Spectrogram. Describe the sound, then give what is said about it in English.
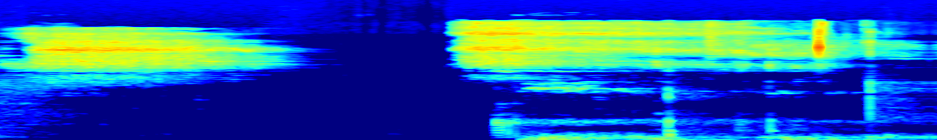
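Deep breath during a guided affirmation session: a long, soft, airy breath, a short silence, then a second long breathy sound with a low rumbling texture and a few faint clicks. “And take a deep breath.”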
